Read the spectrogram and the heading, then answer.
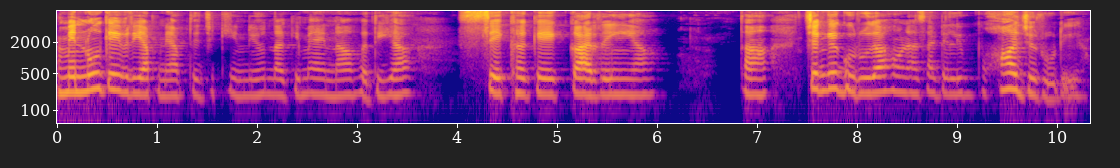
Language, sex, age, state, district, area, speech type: Punjabi, female, 30-45, Punjab, Tarn Taran, urban, spontaneous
